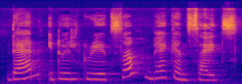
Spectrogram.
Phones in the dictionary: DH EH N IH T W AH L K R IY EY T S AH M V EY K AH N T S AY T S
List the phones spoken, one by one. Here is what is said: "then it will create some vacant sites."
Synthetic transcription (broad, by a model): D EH N IH T W AH L K R IY EY T S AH M B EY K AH N S AY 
